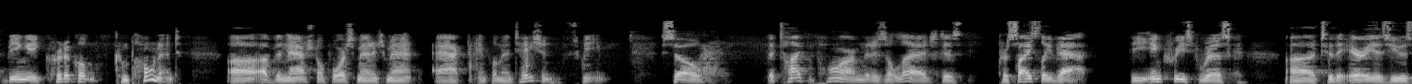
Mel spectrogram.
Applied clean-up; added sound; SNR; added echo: neural mask model Resemble Enhance denoiser.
